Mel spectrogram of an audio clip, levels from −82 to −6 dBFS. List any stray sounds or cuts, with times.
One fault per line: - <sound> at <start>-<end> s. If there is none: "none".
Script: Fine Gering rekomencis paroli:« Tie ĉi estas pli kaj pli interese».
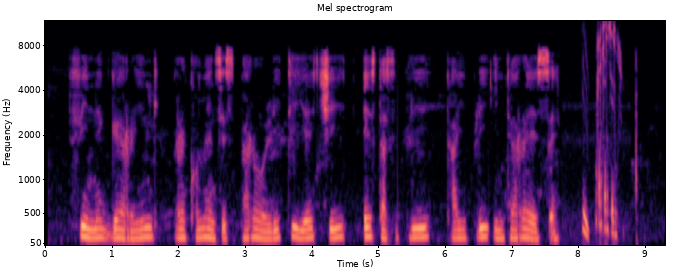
- chirp at 8.0-8.7 s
